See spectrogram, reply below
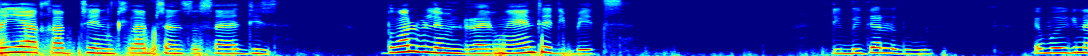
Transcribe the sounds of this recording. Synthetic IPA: aja˦ka˦p̚tenkla˦bsa˨nsosa˦ja˦t̬i˨s | tu˦ŋa˦lbi˦le˨mdɾa˨jvŋa˨ɛ˦nte˦di˨be˨t | di˨be˨t̬a˦lo˨tu˨ɡu˨l | e˨bo˦ki˦na

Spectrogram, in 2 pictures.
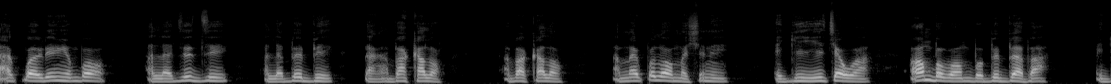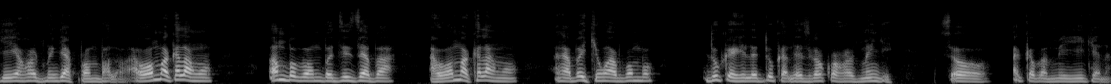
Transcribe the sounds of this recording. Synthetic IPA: a̰˨k͡po˦˨ɾi˦hʲi˨m̩˦bo˦ | a˨la˨d͡zi˦d͡zi˦ | a˨la˨be˦bi˦ | da˨ŋa˨ba˦˨ka˦lo˨ | a˨ba˦˨ka˦lo˨ | a˨ma˦k͡po˦lo˦˨ma˨ʃi˦ni˨ | a˨ɡʲi˦˨ji˦t͡ʃa˦˨wa˨ | o˦m̩˦bo˨bo˨m̩˦bo˨bi˦bi˦a˨ba˦ | a˨ɡʲi˦ja˦ɦʷo˦˨me˦ɡʲi˦a˨k͡po˨˦m̩˦ba˨lo̰˨a̰˨wo˦ma˦˨ka˦la˨wʷo˦ | o˦m˦bo˦ba˨m˦bo˨d͡zi˦d͡za˦˨baː˦˨ | wo˨˦m˦a˨ka˦la˨wʷo˨ | a˨ŋa˨ba˦˨kʲi˦wʷa˨bɡo˦m˦bo˦ | du˦ka˨hi˦lo˨du˦ka˨la˨zɡa˦kʷɦo˨me˦ŋ˦ɡʲi˨ | so˦ | a˦ka˨ba˨mi˨ji˦kʲe˨na̰˨

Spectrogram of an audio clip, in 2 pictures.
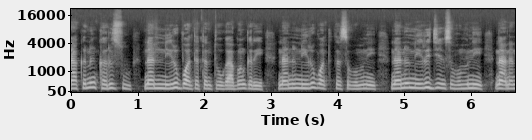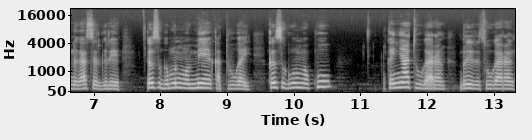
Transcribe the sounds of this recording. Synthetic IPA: na˨kə˦ni˦n˦ka˨ɾi˦su˨ | na˨nə˦ni˨ɾi˦bo˨nta˨tə˨ntu˨ɡa˨bə˦ŋɡə˨ɾi˨ | na˨ni˦ni˨ɾi˦bo˨ntḁ˨tə˨nsu˨bu˨mi˦ni˨ | na˨ni˦ni˨ɾi˦d͡ʒi˦n˨su˨bu˨mə˦ni˦na˨nə˨nə˨ɡa˦si˨ɾɡə˨ɾe˨ | kə˦ns̬u˨ɡu˨mu˦n˦ma˦me˦ka̰˨tu˦ɡa˨i˨ | kə˦nsu˨ɡu˨mu˦n˦ma˨ku˦˨ | kə˦ɲa˦tu˨ɡa˨ɾa˦n | bɾi˦˨ɾi˨tu˦ɡa˦ɾa˦ŋ

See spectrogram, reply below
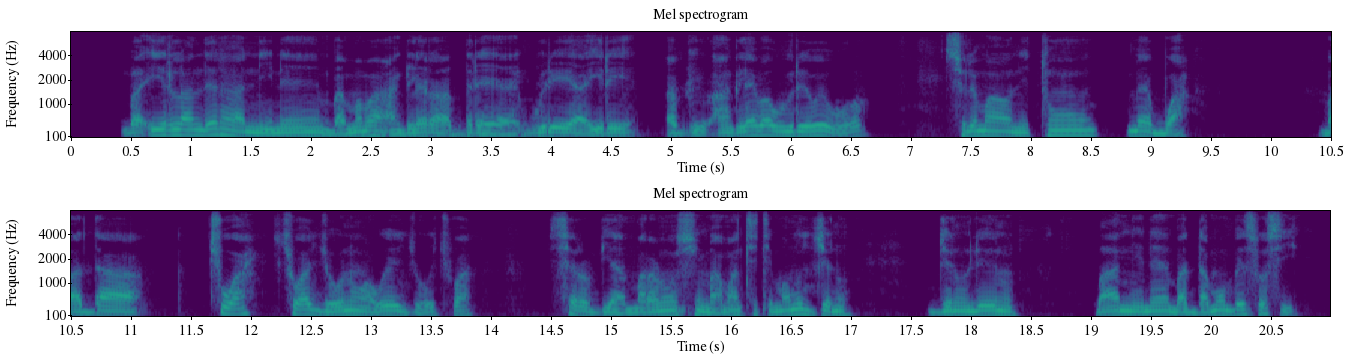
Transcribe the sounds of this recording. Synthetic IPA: ba˨ʔi˦ɾlã˦ndɛ˦ɾa˨nĩ˨nɛ̃˦ba˨mã˦ba˦ã̰˨ŋɡlɛ˦ɾa˨bɛ˨ɾɛ˨wi˦ɾe˦ja˨i˦ɾe˦ | a˨be˨ã˨ŋɡlɛ˦ba˦wi˦ɾe˦we˦˨wo˨ɾo˦ | se˦le˦mã˦˨nĩ˨tʰũ˦ | bɛ˦bwa˨ | ba˨da˨ | t͡ʃu˦a˦t͡ʃu˦a˦d͡ʒo˨˦nũ˦a˨we˦d͡ʒo˨˦t͡ʃu˦a˦ | sɛ˦ɾɔ˨bi˨a˨ma˨ɾa˨nũ˦sĩ˦ma˨mã˦ti˦ti˦mã˦mũ˦d͡ʒe˦nũ˧ | d͡ʒe˦nũ˧le˦nũ˨ | ba˨nĩ˨nɛ̃˦ba˨da˨mũ˦be˦sɔ˨si˦

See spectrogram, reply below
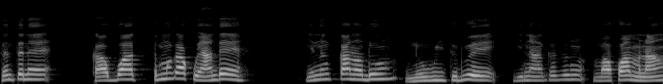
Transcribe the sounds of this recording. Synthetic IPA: ti˦ntə˦ne˦ | ka˨bʷa˦tɨ˦mu˦ka˦kʷu˨ja˨nde˦ | ji˦ni˦ka˦no˨du˦nu˨wi˨tu˨du˦e˦ji˨na˨ki˦ki˦ma˨fa˦mə˨na˨˦ŋ

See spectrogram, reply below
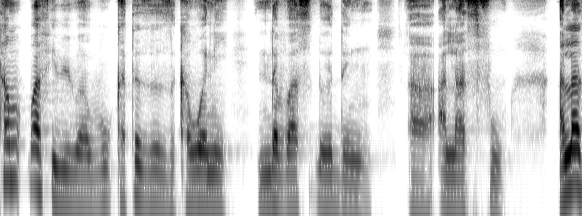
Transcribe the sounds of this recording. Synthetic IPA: ta˦mɓa˦fi˨bi˨ba˨bu˦ka˨ta˦za˦zi˨ka˦wa˦ni˦˨ | nda˦va˦si̥˨do˦də˨n | a˨a˨la˦sfu˨ | a˨la˦

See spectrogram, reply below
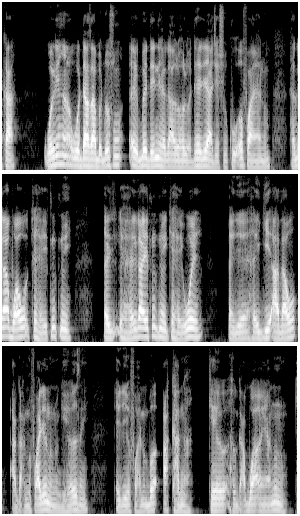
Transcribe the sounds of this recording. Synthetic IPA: ka˧ | wʔo˧˦ɾi˦ɦa˧wo˧da˧za˧ɓo˨do˦su˦o˦ji˧ɓo˦de˧˦nĩ˦he˧ɡa˧lo˧ho˧lo˨de˦e˦d͡ʒʲe˦a˨d͡ʒe˨ʃi˧˨ku˧o˦fʷa˧ja˧nũ˧m | ho˨ɡa˦ɓʷa˧wo˦kʲe˧ɦe˨ji˧tnu˦tnu˧i˧˨ | hhe˨˧i˧˦ɡa˦ji˧tnu˦tnu˧i˧ke˧ɦe˨ji˨wo˦i˦ | o˨d͡ʒʲe˧ɦo˧ɡʲi˦a˨za˧wo˦ | a̰˨ɡa˨nũ˨fʷa˧d͡ʒʲe˦nũ˨nũ˨ɡʲi˨he˨˦zi˧i˦ | e˨d͡ʒʲe˧fʷa˨nũ˧ɓo˦a˨ka˧ɡa˨ | kʲe˧ho˨ɡa˨ɓʷa˧o˧jɲa˧nũ˦nũ˨k

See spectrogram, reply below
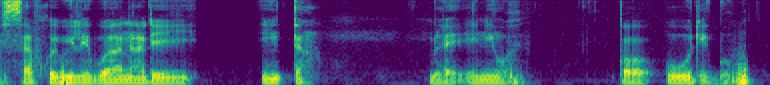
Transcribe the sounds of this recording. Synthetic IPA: sa˦fxʷe˨bi˨le˨bo˦a˦nã˨dɪ˨ | i˦n̩˦t̪ã˨ | blɛ˨ʔe˦nĩ˦wɛ˨ | kɔ˨u˦wu˦de˨ɡo̰˨

